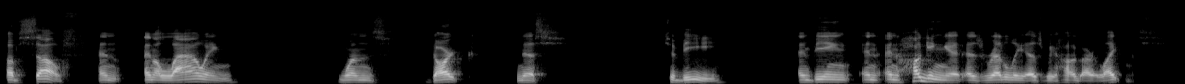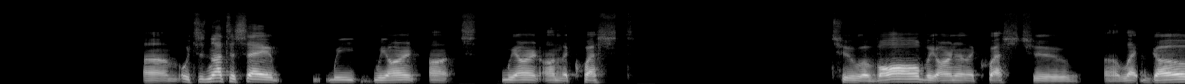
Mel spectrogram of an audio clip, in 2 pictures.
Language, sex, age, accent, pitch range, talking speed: English, male, 50-69, American, 95-155 Hz, 120 wpm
